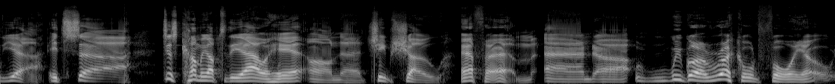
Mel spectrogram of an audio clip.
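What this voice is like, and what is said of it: Radio DJ voice. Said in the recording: “Do your best DJ voice”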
